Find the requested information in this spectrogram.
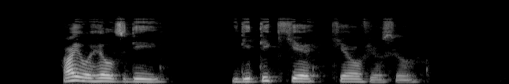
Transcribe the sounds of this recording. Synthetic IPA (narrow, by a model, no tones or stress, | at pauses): hajɔɦɛlsdi | jiditikʰjɛkʰɛɔfjɔsɛlf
